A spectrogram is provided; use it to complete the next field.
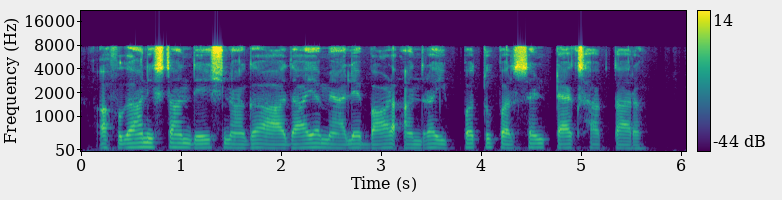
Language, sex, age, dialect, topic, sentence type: Kannada, male, 18-24, Northeastern, banking, statement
